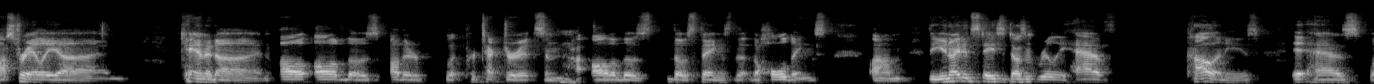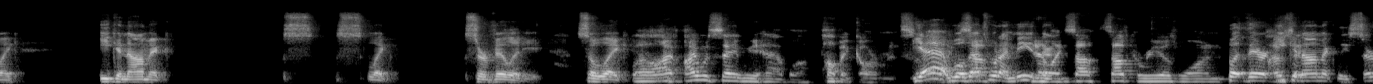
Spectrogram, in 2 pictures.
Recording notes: Recorded via Zoom on Sunday, December 12th, 2021, in Kalamazoo, Michigan and Saltash, Cornwall.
